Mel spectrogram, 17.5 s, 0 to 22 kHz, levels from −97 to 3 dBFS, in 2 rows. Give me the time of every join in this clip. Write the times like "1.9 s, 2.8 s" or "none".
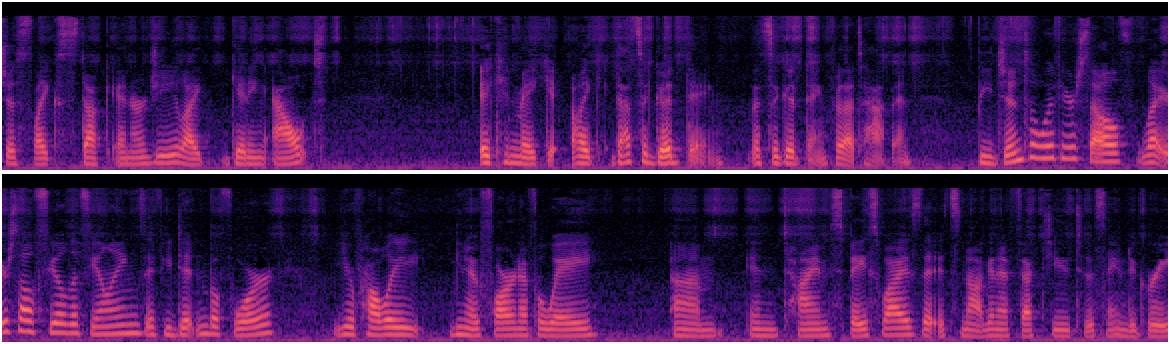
none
